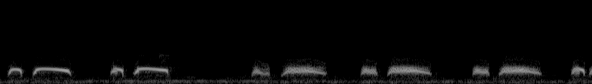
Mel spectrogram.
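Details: Spotted dove decoy for trapping in Khanh Hoa commune, U Minh, Ca Mau, Vietnam; three-note voice. Paired coos, a short note then a longer bowed note, come in a regular series with short quiet gaps.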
